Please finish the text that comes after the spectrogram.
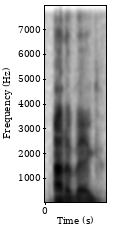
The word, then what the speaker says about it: Atabeg: So we're today Watermelon Podcast guests are Malika Burieva and Atabeg. Atabeg. Yeah. Okay. Yeah. Or as I like to be, Atabeg. Almost like English-ified version. Like an attaboy.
